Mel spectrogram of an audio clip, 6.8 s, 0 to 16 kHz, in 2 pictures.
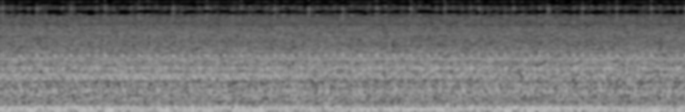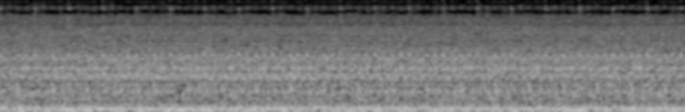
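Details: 2013 Dodge Avenger 2.4 L after crankshaft position sensor and thermostat housing replacement and radiator back-flush, warm at about 210–215°F waiting for fans: quiet, steady idle with an even low hum, no knocks, ticks or misses; engine sounds healthy.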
